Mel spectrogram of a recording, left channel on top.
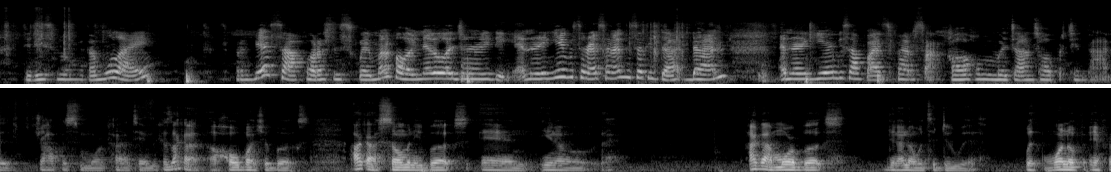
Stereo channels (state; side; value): different; both; correlation -0.01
